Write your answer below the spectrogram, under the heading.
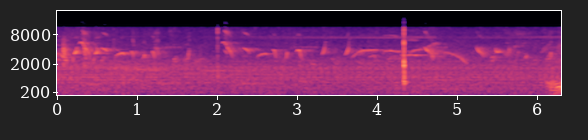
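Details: Oriental magpie-robin singing in the wild: a busy run of short, varied whistled notes, many sliding up or down, with a sharp click near the middle and a steady background hiss.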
